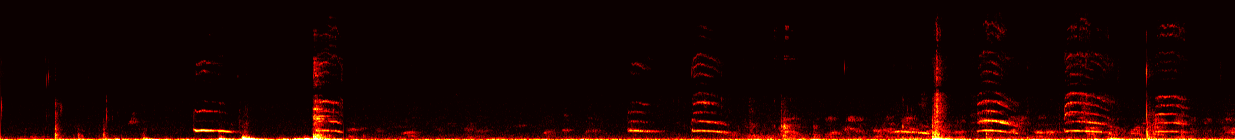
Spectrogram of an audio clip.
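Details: Kittens and their mother cat calling: bright, bending mews in scattered clusters, a pair near the start, more tightly bunched ones toward the end, with a couple of soft thumps and a steady low hum.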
